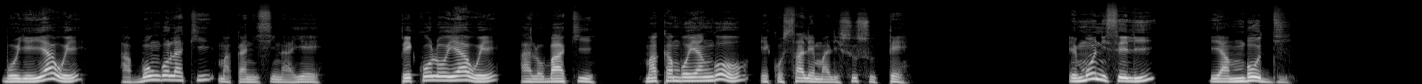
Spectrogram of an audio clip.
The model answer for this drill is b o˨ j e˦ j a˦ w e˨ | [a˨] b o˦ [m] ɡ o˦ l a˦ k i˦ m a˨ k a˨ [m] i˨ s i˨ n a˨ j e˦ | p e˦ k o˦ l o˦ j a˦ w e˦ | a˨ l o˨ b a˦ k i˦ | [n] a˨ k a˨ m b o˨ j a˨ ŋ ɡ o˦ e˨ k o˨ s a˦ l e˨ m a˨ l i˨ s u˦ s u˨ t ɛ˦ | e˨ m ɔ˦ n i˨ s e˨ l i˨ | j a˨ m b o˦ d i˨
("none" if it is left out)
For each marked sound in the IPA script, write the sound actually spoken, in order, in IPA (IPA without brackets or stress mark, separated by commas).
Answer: a˨, ŋ, n, m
